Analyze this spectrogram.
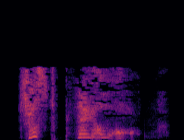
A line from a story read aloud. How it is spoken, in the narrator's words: whispered in my ear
